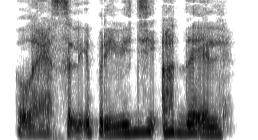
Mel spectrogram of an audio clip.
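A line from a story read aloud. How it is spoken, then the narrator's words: Woman's hoarse rasp. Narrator (Russian): прохрипела женщина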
